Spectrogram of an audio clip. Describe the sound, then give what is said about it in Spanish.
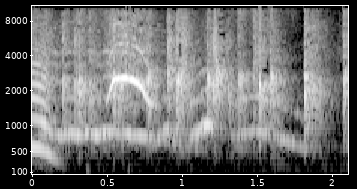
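Studio audience applause at a live radio show, with clapping and bright whoops and calls from the audience mixed together in short bursts. “El aplauso del público hasta ahora aquí en la noche, bravo.”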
